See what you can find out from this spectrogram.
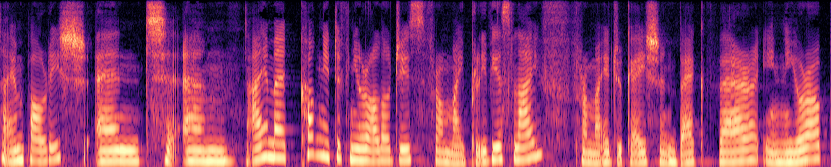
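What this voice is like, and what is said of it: European (Polish) accent. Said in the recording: “So I'm European. Obviously, you can't tell probably by my accent.”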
